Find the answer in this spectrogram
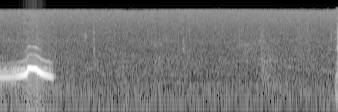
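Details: A dove gives one soft, hollow coo that swells and then falls away, followed by near silence and the start of another call at the very end, which another bird answers.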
